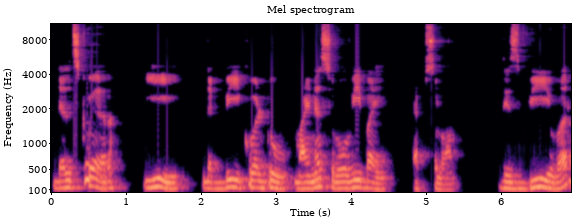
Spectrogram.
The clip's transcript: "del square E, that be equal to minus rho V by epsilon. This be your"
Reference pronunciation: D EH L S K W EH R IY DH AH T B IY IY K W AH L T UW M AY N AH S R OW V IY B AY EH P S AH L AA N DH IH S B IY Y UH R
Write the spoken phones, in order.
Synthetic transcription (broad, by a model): D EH L S K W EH R IY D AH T B IY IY K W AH L T UW M AY N AH S R OW V IY B AY EH P S AH L AA N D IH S B IY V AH R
